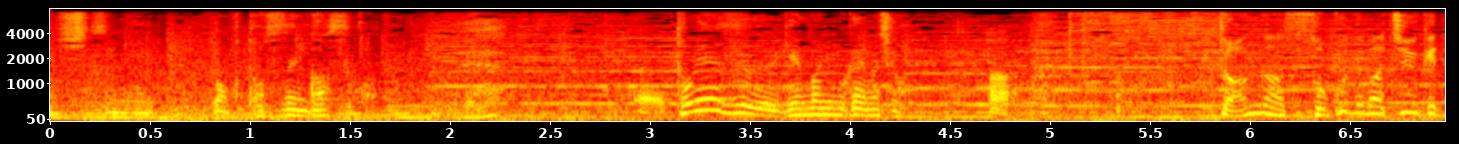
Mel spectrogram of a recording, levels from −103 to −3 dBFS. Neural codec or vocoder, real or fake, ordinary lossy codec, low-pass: none; real; none; 7.2 kHz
